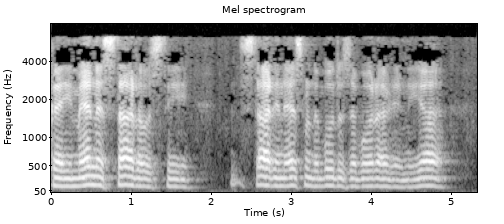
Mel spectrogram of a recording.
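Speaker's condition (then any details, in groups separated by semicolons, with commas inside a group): Parkinson's disease; walks about 8 km daily, very active, reports no difficulties from the illness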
